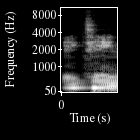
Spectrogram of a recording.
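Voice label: "eighteen", robot voice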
